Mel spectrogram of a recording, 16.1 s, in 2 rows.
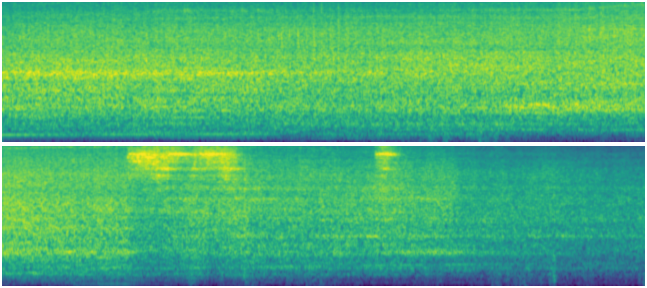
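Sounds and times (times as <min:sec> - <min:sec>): high-pitched wheel squeal: 0:09.6 - 0:11.2, 0:12.7 - 0:13.2.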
